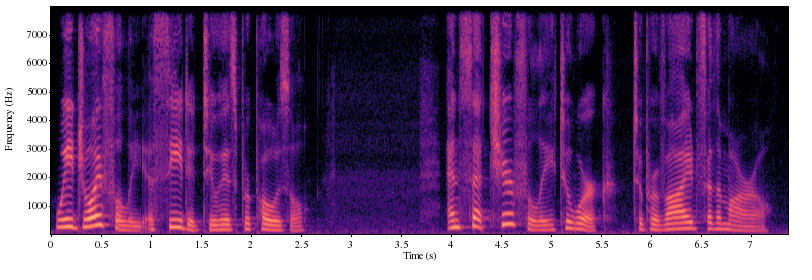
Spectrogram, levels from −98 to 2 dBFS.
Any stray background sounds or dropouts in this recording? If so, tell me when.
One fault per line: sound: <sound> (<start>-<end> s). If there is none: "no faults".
no faults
